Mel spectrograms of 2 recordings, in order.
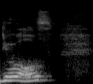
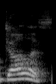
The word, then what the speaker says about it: Dulles: up at Dulles Airport, which I know is not pronounced Duels, because that's what it looks like. Right? Because I'm like, and Linda's looking at me, where are you going? I don't know where that is. And I'm like, Duels. And she's like, oh, Dulles. And I'm like, oh, there you go. That's how it's pronounced.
